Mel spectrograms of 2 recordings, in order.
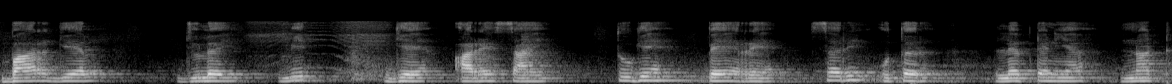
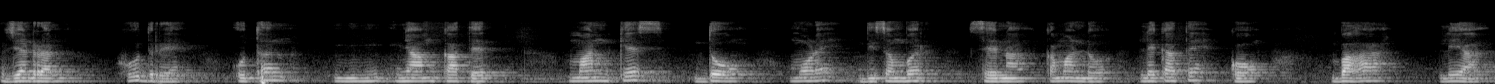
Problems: constant background noise, background conversations at intervals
